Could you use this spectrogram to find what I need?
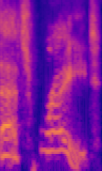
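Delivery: sudden recollection, pitched high. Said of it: "I was like".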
